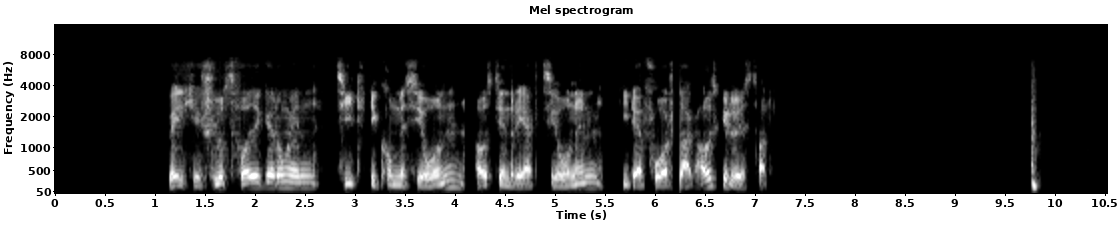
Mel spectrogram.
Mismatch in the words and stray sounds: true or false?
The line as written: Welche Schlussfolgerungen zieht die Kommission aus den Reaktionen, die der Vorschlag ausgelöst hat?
true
